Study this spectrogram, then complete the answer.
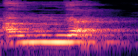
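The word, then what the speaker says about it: ङ: देखिए क, ख, ग, घ, अंग। तो अंग को मैंने यहाँ पर इसका उच्चारण करने के लिए इंग्लिश में इसका उच्चारण लिखा है अंग। तो इसको अंग कहते हैं और इस प्रकार 6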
